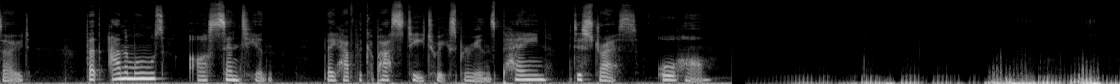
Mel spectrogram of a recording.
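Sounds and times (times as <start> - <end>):
speech: 0.0 - 7.2
cat purring: 7.6 - 11.1.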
